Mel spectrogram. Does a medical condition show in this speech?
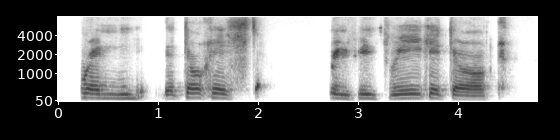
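Yes: cerebral palsy.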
